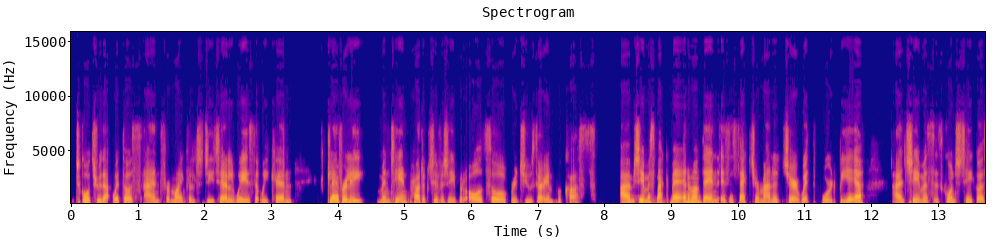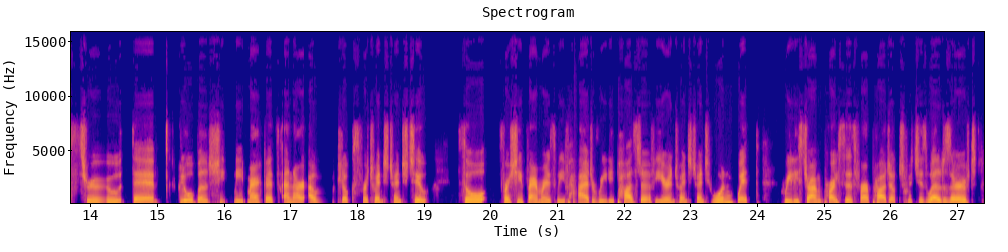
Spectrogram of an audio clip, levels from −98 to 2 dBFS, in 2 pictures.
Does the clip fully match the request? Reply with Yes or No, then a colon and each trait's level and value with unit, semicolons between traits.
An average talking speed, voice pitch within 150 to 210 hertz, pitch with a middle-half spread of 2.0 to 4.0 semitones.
Yes: average, 165 wpm; medium, 185 Hz; average, 3.5 semitones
